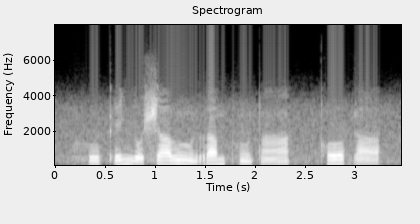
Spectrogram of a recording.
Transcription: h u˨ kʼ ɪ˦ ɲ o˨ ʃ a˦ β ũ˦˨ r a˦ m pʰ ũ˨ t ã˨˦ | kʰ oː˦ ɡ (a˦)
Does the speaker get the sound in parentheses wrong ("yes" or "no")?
yes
